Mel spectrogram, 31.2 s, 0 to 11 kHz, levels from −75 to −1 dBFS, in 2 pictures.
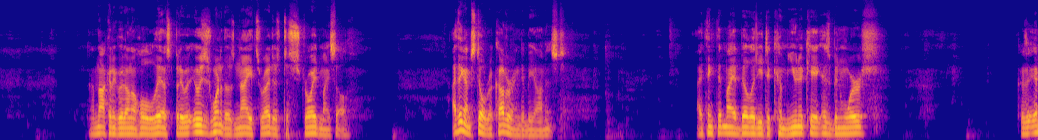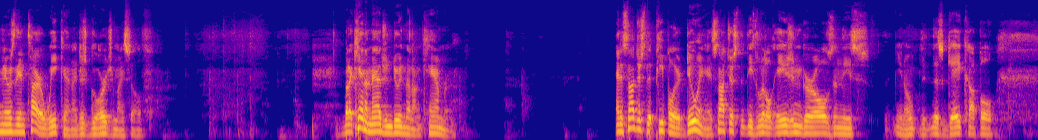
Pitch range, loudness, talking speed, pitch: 95-120 Hz, -15 LUFS, 160 wpm, 105 Hz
